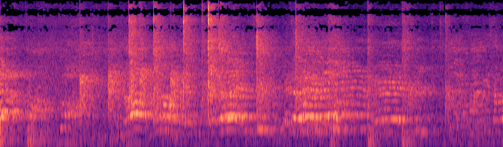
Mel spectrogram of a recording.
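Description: Voices yelling in long, drawn-out shouts, with several sharp thumps and slaps of bodies on a wrestling ring's canvas.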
